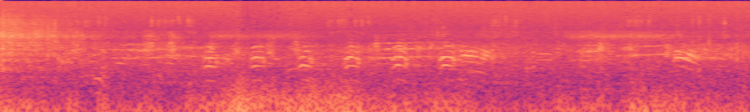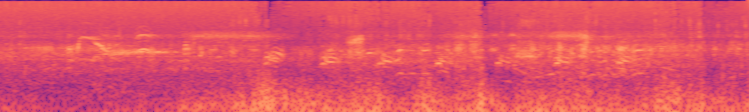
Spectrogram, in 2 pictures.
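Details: Wild Eurasian wigeon at Nisanzai Kofun, a World Heritage burial mound site in Japan. Clear whistled notes come in short repeated series over a steady low rumble of background noise.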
